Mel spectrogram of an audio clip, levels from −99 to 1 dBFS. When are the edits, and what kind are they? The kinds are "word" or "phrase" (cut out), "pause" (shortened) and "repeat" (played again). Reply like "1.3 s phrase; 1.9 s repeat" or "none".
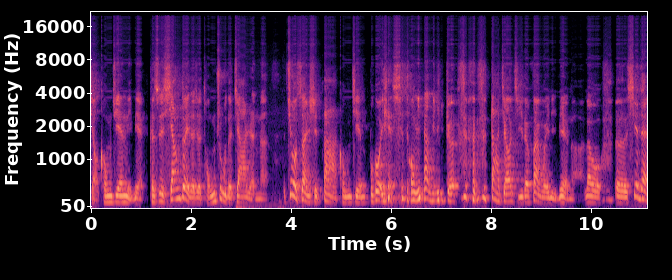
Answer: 1.1 s pause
